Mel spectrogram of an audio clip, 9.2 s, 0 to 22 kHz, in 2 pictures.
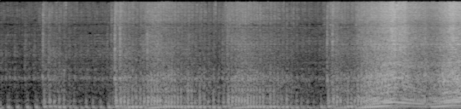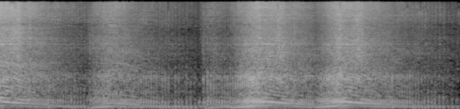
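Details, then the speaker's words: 2021 Tao TBR7 250cc dual sport after a top end rebuild, EGR removed and capped; steady single-cylinder thump with quick throttle blips rising and falling cleanly, no knocking or rattle, sounds good. "sounds pretty good."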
